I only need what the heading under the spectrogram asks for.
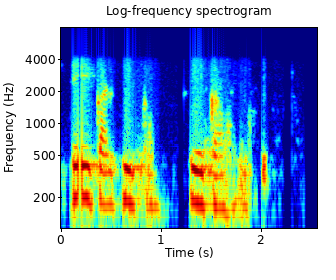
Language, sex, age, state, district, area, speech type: Sindhi, female, 30-45, Maharashtra, Mumbai Suburban, urban, conversation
